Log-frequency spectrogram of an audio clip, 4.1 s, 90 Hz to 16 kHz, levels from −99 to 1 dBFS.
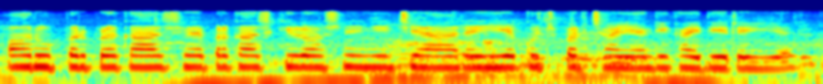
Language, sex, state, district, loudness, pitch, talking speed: Hindi, female, Himachal Pradesh, Shimla, -15 LUFS, 245 Hz, 250 wpm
